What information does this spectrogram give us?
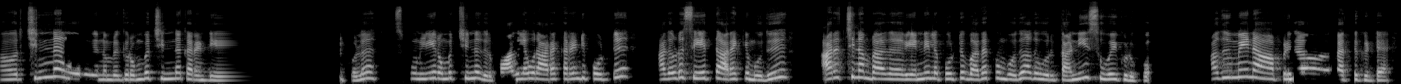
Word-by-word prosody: ஒரு 235 - -5
சின்ன 320 +4 -1 0.2
ஒரு 245 -2 -2 0.2
நம்மளுக்கு 215 +1 -1
ரொம்ப 240 +5 +1
சின்ன 260 +1 0
கரண்டி 205 -4 0 1.2
இருக்கும்ல! 195 +8 -3 0.3
ஸ்பூன்லயே 260 +1 -2
ரொம்ப 270 +2 -1
சின்னது 280 -6 0
இருக்கும், 190 0 0
அதில 250 +4 0
ஒரு 255 - +3
1/2கரண்டி 255 +3 -1
போட்டு, 245 +6 0 0.4
அதோட 270 +5 +1
சேத்து 280 0 +2
அரைக்கும் 250 -2 0
போது, 225 +6 +1 0.5
அரைச்சு 320 +2 +1
நம்ப 285 -3 +2
அத 245 - 0 0.2
எண்ணெயில 270 +3 +1
போட்டு 255 +2 0
வதக்கும் 275 +1 0
போது 230 +5 +1
அது 265 -2 0
ஒரு 205 - -5
தனி 230 +8 +2
சுவை 245 -2 +2
குடுக்கும். 180 -2 -3 0.6
அதுவுமே 320 +4 +2
நான் 275 -4 +6
அப்படி 245 -1 0
தான் 255 0 +3 0.2
கத்துக்கிட்டேன். 200 -4 -2
250 Hz, 160 wpm, -23 LUFS, 220-275 Hz, 1.2 s, நான்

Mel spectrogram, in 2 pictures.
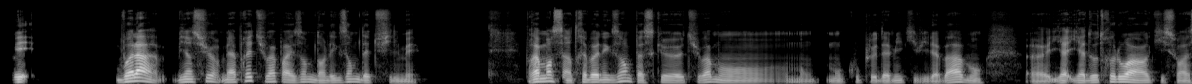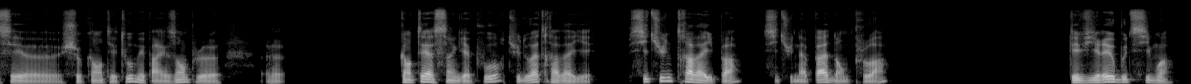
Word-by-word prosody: et - - +6 0.9
voilà, 140 +1 +9
bien 120 +3 0
sûr, 135 +3 -1
mais 110 - 0
après, 140 +11 +1
tu 175 - -9
vois? 130 +1 +2
Par 110 - +2
exemple, 115 +3 -2
dans 90 -2 -1
l'exemple 100 +7 -3
d'être 95 -3 -2
filmé 75 -4 -6 1.0
vraiment, 135 +5 +6
c'est 125 - 0
un 95 - +1
très 110 - -2
bon 110 0 +5
exemple 135 +8 -1
parce 100 -6 -2
que, 95 -3 -1
tu 95 - -9
vois? 110 +3 +2
Mon 85 -7 -3 0.2
mon 75 +1 -10
mon 80 +1 -7
couple 85 - -8
d'amis 85 +3 -2
qui 90 - -13
vit 75 +3 -9
là-bas, 75 +10 +2
bon, 85 -5 -4 0.5
heu, 75 0 -2
il - - -5
y 90 - 0
a 90 - +5
il - - -6
y 95 - 0
a - - +4
d'autres 105 +6 0
lois 105 -5 +6
qui 85 - -12
sont 85 - -4
assez, 85 +3 -1
heu, 75 -4 -3
choquantes 95 -4 -4
et 75 - -4
tout 135 - -3
mais 125 - -2
par 75 - -2
exemple, 100 +5 -3
heu 75 -2 -2 0.5
heu 70 -1 -7 1.2
quand 110 - +2
tu 130 - +1
es - - +6
à 120 - +5
Singapour, 100 - -2
tu 85 - -7
dois 105 +6 +2
travailler. 85 -8 -3 0.3
Si 125 - -2
tu 160 +5 -2
ne 160 - -3
travailles 100 - +3
pas, - - -2 0.2
si - - -5
tu - - -9
n'as - - -3
pas 105 +1 +3
d'emploi 70 -6 -4 1.8
tu - - +1
es - - +5
viré, 100 +6 +3
au 125 - +3
bout 115 +1 -2
de 115 - -8
6 105 - 0
mois. 90 -4 -5
95 Hz, 200 wpm, -23 LUFS, 85-115 Hz, 1.8 s, voilà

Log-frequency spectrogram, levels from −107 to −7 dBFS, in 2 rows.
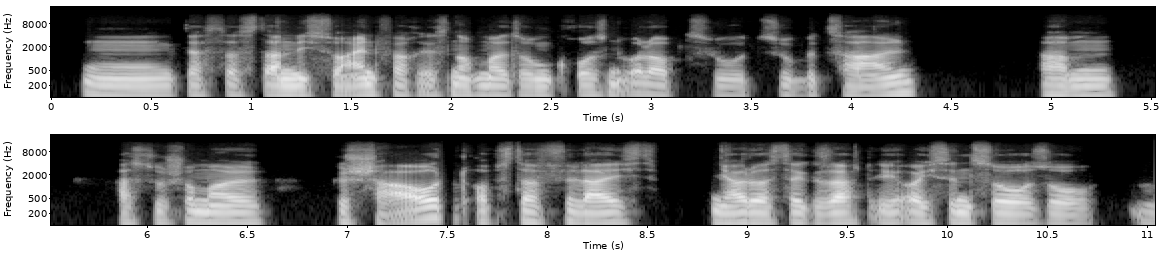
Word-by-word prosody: hm, 100 -2 0
dass - - -6
das - - -7
dann 100 0 +5
nicht 100 0 +1
so - - -2
einfach 100 0 +1
ist, 95 +1 -7
noch 105 -2 +1
mal 100 0 +1
so 100 - -4
'n 95 - 0
großen 100 -2 -5
Urlaub - - -1
zu 95 -1 -8
zu 100 0 -11
bezahlen. 95 +7 0 0.6
Ähm, 95 -1 0 0.5
hast - - -5
du - - -7
schon 115 - -1
mal 105 -1 +3 0.3
geschaut, 150 +2 +5
ob's - - -5
da 115 -2 +2
vielleicht 105 -1 +2 0.2
ja, 105 -1 +3
du 105 - +5
hast 100 0 -3
ja 105 - +2
gesagt, 105 +1 +2
ihr 110 -1 -3
euch 105 -3 0
sind 105 -3 0
so 100 -1 +2
so 90 0 -3 0.2
g - - -17
100 Hz, 200 wpm, -24 LUFS, 95-105 Hz, 0.6 s, dann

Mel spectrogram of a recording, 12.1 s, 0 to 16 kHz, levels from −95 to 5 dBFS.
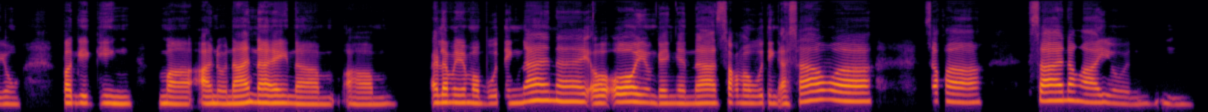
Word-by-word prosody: yung 180 -1 -10 0.4
pagiging 200 -1 -3 0.3
maano 195 0 -1
nanay 210 0 +3
nam 180 -1 -4 0.2
um, 175 0 -7 0.3
alam 220 +1 +2
mo 220 - -2
yung 215 -1 -1
mabuting 205 +1 -7
nanay 255 -2 +2
oo, 235 +4 +5
yung 220 -3 -2
ganiyan 200 -1 -5
na. 205 +1 +1
Saka 215 0 -2
mabuting 205 0 -6
asawa, 255 - +3 0.6
saka 230 -3 -1 0.5
sana 270 +1 +4
nga 235 -3 0
yun, 195 -3 -13
mm. 180 -5 -20
205 Hz, 115 wpm, -22 LUFS, 195-235 Hz, 0.6 s, oo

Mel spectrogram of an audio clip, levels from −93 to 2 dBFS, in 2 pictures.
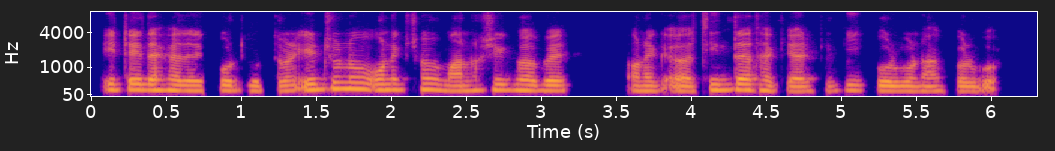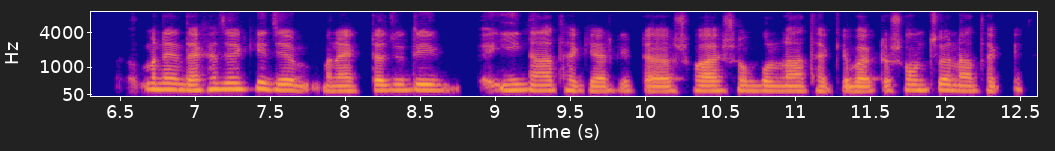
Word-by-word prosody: এটাই 165 0 +3
দেখা 155 -1 +3
যায় 145 - +3
কোর্ট 145 -1 +1
করতে 135 0 -4
পারি 145 - -1
এর 165 - +3
জন্য 195 0 +3 0.2
অনেক 165 0 +1
সময় 175 -2 +1
মানসিকভাবে 150 0 +1 0.5
অনেক 140 -1 0
আ - - +4 0.2
চিন্তায় 165 0 +3
থাকে 140 -1 -3
আরকি 130 0 -8
কি 155 - -2
করব 135 -1 +3
না 130 - 0
করব? 130 -1 -1 0.8
মানে 180 -1 +3
দেখা 160 +4 +2
যায় 185 0 +4
কি 195 - +3
যে 160 - +5 0.2
মানে 140 -1 -1
একটা 155 +3 0
যদি 160 +1 +2 0.6
ই - - +3
না 150 - +1
থাকে 145 -2 -3
আরকি 135 +2 -5
একটা 140 - -1 0.2
সহায় 140 -1 +2
সম্বল 140 -1 0
না 135 - +3
থাকে 135 -1 -5
বা 130 - +5
একটা 140 - -5
সঞ্চয় 160 0 +1
না 140 - +2
থাকে 130 +5 -6
150 Hz, 200 wpm, -23 LUFS, 140-160 Hz, 0.8 s, যে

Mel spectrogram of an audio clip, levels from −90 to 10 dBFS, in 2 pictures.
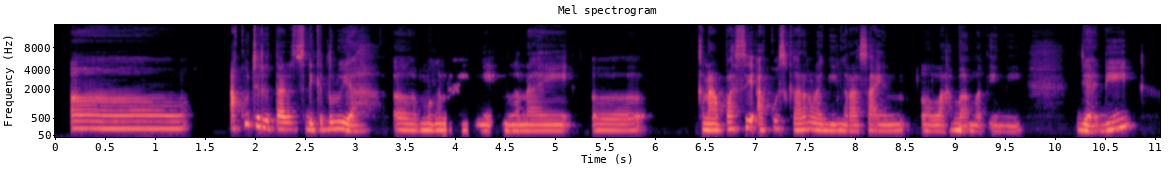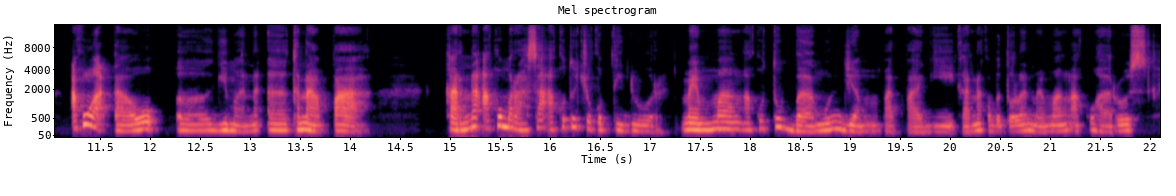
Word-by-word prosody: Eee, 200 -1 0 0.6
aku - - +2
cerita 215 -7 +4
sedikit 185 -1 -1
dulu 195 +1 +2
ya. 155 -5 +4 0.3
E - - -4 0.2
mengenai, 165 -1 -1 0.4
mengenai, 150 0 0
eee, 160 +2 -5 0.6
kenapa 165 +1 +4
sih 220 - +2
aku 170 +5 -2
sekarang 180 -2 -1
lagi 160 -3 0
ngerasain 150 0 -2 0.3
lelah 150 -1 -2
banget 150 -3 0
ini. 140 -1 -9 0.6
Jadi, 170 - +1 0.4
aku 315 0 +8
enggak - - +5
tahu, 155 +2 +3 0.4
eee, 155 0 -2
gimana, 155 -3 0
e 160 -1 +1
kenapa? 155 -3 +4 0.7
Karena 185 +8 +5
aku 280 -2 +6
merasa 190 -2 +1
aku 230 +6 -6
tuh 250 - -1
cukup 190 -8 -6
tidur. 150 -3 -5 0.3
Memang 180 +2 +3
aku 195 +3 -7
tuh 250 -1 0
bangun 160 +3 0
jam 150 -5 -1 0.2
4 135 - -10
pagi, 130 +1 -6
karena 150 +6 -3
kebetulan 145 +2 -3
memang 145 +2 -2
aku 170 -1 -6
harus, 150 +3 -1
165 Hz, 125 wpm, -22 LUFS, 150-190 Hz, 0.7 s, aku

